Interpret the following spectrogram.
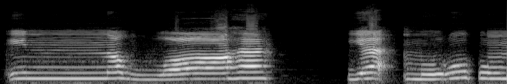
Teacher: तो जब भी जबर वाला या पेश वाला हर्फ जो होगा उसके बाद लफ्ज़ अल्लाह आएगा तो फिर वो जो है अल्लाह के लफ्ज़ की जो ये लाम है ये मोटी पड़ी जाएगी, पुर पड़ी जाएगी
